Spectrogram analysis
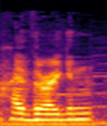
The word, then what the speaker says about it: Hydreigon: which I do say like that. That is the proper pronunciation, by the way. Watch True Green 7. But I did want Hydreigon and Sylveon at one point.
